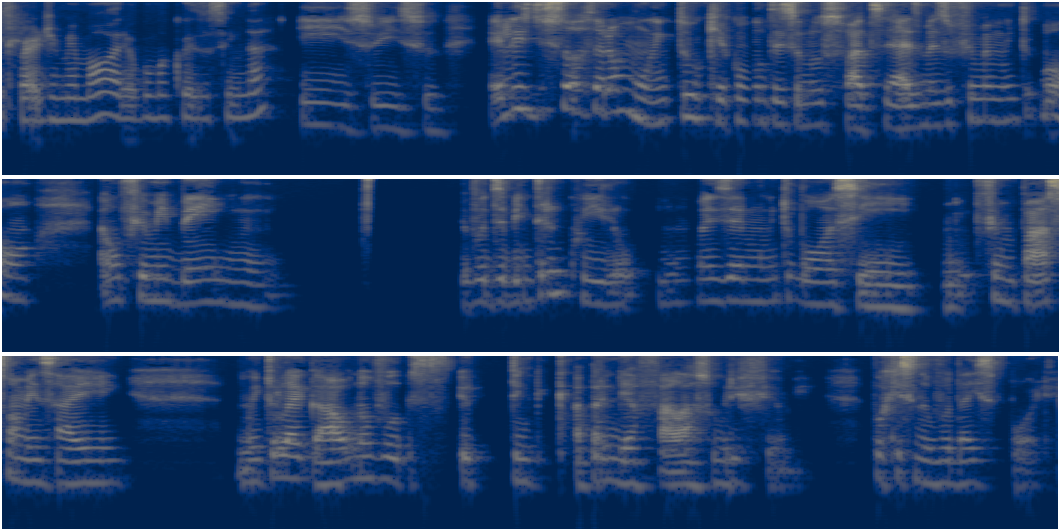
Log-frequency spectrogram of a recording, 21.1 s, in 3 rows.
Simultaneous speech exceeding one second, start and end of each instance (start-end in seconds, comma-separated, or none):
none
